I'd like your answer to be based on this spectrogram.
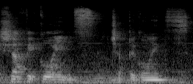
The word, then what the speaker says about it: Chapecoense: I watched a video on Globo to research out of the second leg, and the Brazilians were pronouncing it Chapecoense.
